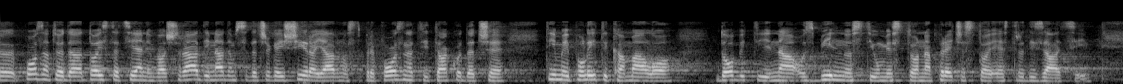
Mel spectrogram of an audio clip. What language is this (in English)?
Croatian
